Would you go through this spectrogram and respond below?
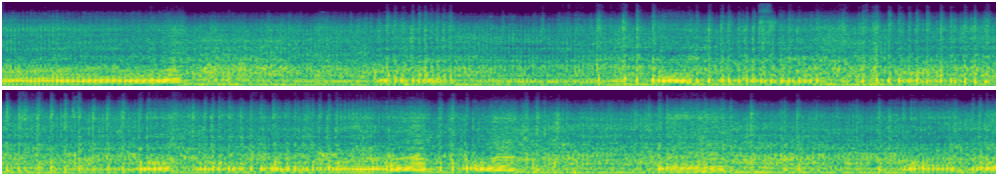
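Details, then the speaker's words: TBI two-stroke dirt bike after ECU remap with TSP ERM tuner, first gear: pulls cleanly through repeated throttle rolls with no low-rpm stutter or bog. Normal running, crisp fueling. "right tsp tune on first gear way cleaner"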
